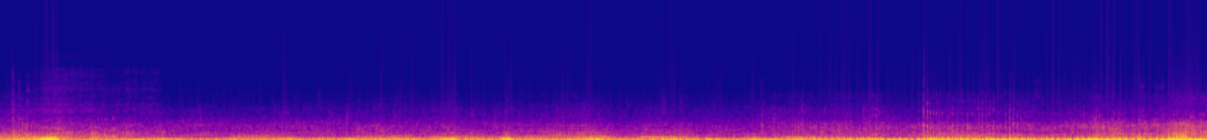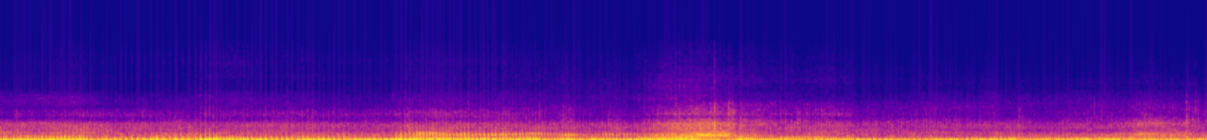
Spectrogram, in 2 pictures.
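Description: Dirt bike engines running and revving up and down, growing louder about ten seconds in, with a quick rise in revs near nineteen seconds.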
